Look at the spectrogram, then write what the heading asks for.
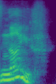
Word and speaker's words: knife: like knowledge no uh the k when it's with the n the k is always silent it's not i could know a knife no it's knife okay that's silent consonants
